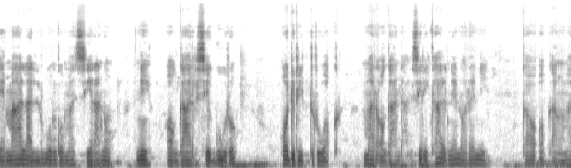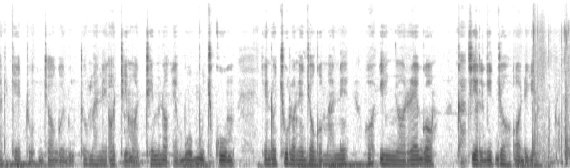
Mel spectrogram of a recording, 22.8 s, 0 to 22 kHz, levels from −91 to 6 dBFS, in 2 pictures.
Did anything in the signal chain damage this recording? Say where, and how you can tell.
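Yes, lost LE Audio frames on the Bluetooth link, with the damage surfacing in the LC3 decoder's concealment. Gaps appear at 2.00–2.04 s, 4.42–4.46 s, 11.53 s (between "kawo okang ' mar" and "keto jogo duto ma") and 20.64–20.73 s, lasting about 37.5, 30, 15 and 82.5 ms, which fits 7.5 ms frames. The decoder repeats the last spectrum with scrambled phase, so harmonic stripes on a spectrogram blur into grey noise. The 20.64 s gap's waveform visibly tapers as concealment fades. The light lossy compression is not a fault.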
